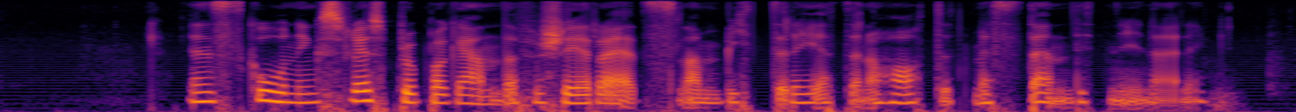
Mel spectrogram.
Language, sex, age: Swedish, female, 23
